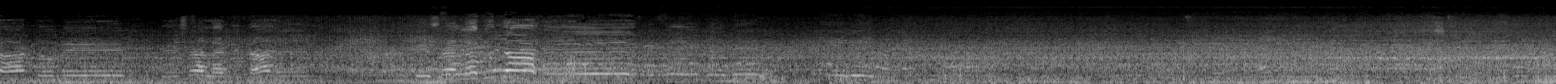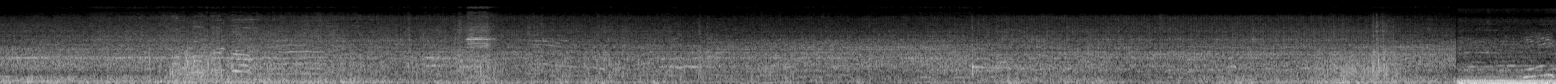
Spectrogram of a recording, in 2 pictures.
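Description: A car's engine and road noise heard while driving, steady throughout. Voices come through in the first several seconds and again briefly about two-thirds of the way in.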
